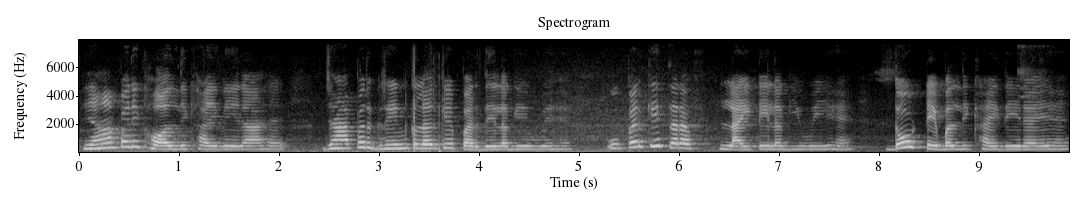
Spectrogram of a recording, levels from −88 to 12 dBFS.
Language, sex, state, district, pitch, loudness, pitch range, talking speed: Hindi, female, Madhya Pradesh, Umaria, 235 Hz, -16 LUFS, 225-300 Hz, 180 wpm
